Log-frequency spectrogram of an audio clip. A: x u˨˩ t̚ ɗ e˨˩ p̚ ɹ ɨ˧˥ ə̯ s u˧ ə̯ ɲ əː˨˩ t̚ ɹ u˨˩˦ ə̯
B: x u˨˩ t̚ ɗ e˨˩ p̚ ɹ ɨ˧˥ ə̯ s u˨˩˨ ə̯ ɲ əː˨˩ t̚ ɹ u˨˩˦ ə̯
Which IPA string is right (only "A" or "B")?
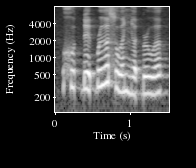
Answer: B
